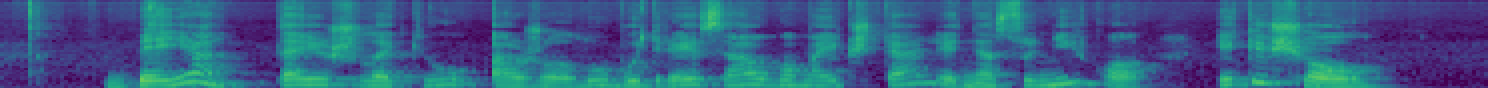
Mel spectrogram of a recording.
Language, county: Lithuanian, Kaunas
